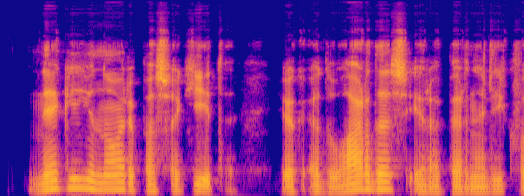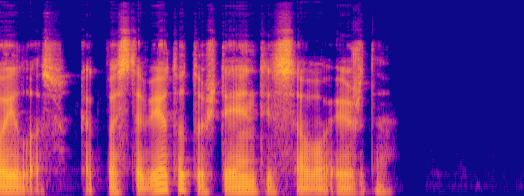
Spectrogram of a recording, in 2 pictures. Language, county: Lithuanian, Kaunas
